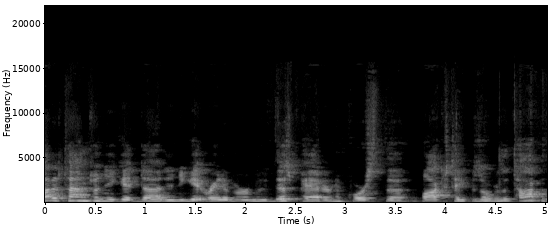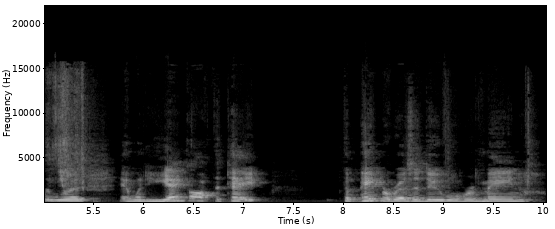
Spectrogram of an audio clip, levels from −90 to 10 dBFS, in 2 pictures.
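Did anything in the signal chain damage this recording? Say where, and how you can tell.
Yes. Throughout the clip the level breathes and pumps: sharp onsets mostly get through, but anything sustained sags and swells by around 10 dB, so the sound thins and flutters instead of holding steady. The damage comes from call processing. A noise suppressor built for speech was left on a signal that isn't speech. It treats steady tones, ambience and decaying tails as background noise and keeps pulling them down.

There are distinct dips where the suppressor cut the sound harder than usual, at 1.84–2.61 s, 2.82–3.11 s, 3.29–3.79 s, 4.21–4.38 s, 5.43–5.85 s, 6.72–6.89 s and 7.12–8.02 s. In each one the held or fading portion sinks by about 11 to 17 dB, and decays are cut short. These are cases of sound cut by the noise suppressor: it judged these stretches to be noise and attenuated them well below the surrounding material.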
